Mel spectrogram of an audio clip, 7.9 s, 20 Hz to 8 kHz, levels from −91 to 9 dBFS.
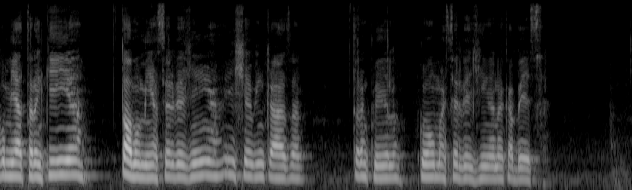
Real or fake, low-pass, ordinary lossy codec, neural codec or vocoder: fake; none; none; codec, 16 kHz, 16 kbps, FreqCodec, larger model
